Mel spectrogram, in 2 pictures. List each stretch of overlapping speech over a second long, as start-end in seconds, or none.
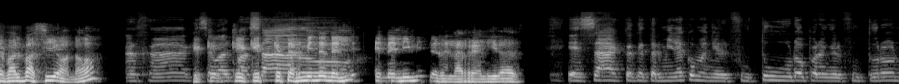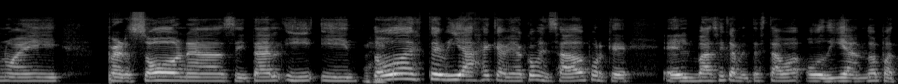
1.9-3.5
